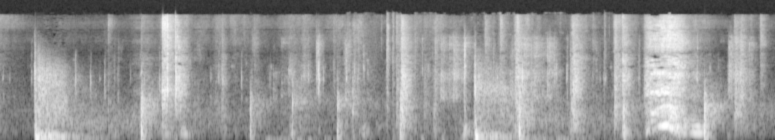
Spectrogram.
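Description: Footsteps thud on a hard floor indoors.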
